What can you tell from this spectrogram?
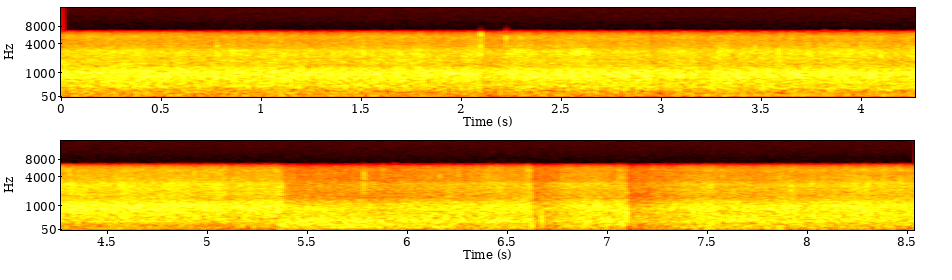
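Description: Heavy rain pouring down onto a flooded street: a dense, steady hiss of rain and rushing water. For a second or so past the middle, the sound turns deeper.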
